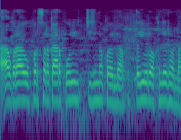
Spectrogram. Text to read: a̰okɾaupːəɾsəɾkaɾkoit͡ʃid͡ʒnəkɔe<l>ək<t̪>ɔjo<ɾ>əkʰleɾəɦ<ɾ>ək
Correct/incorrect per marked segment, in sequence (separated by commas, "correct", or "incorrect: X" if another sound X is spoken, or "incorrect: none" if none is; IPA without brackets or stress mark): correct, correct, correct, incorrect: l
